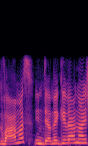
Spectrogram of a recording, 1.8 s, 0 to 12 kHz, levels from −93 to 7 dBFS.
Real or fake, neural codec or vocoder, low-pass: real; none; 7.2 kHz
